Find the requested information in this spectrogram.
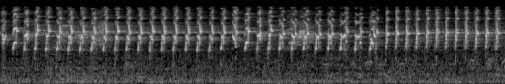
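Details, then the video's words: Female lovebird in a long ngekek performance, a fast chattering run of piercing high notes repeated in close succession, the pulses slightly slowing and swelling near the middle, recorded close with a quiet background. "lovebird betina ngekek panjang"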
